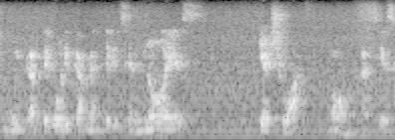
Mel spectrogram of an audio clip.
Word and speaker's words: Yeshua: categóricamente dicen no es Yeshua, ¿no? Así es el nombre que se pronuncia más o menos en hebreo, ¿no? No es Jesús, no es Yeshua.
